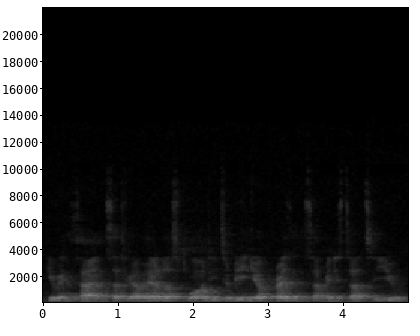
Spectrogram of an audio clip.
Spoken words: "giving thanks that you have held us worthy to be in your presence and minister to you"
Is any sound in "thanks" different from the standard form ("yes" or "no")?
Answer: no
